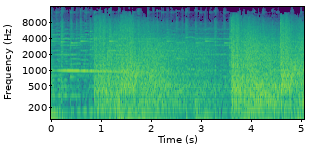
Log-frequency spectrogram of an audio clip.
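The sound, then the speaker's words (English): Rifle fire and rocket-propelled grenades in open fighting across foothills on the outskirts of Dili, a loud, dense, continuous wash of gunfire broken by sudden heavier bursts toward the end, with no voices. “It was open warfare just 4 kilometres from central Dili. Rifle fire and rocket-propelled grenades ricocheted across the foothills near Bakora on Dili's outskirts.”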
